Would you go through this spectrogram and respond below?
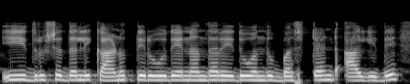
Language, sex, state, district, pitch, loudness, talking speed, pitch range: Kannada, female, Karnataka, Koppal, 200 Hz, -12 LUFS, 115 wpm, 195-210 Hz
